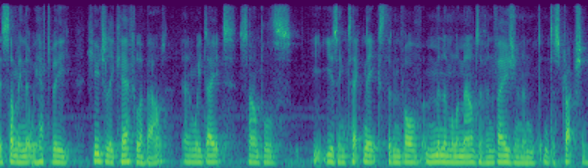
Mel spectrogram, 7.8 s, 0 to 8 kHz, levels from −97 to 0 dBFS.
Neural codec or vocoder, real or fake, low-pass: none; real; 7.2 kHz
